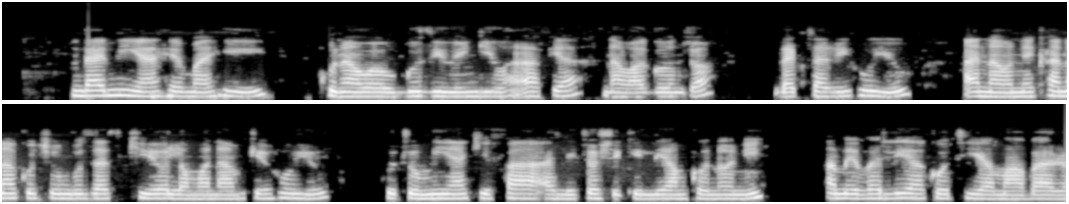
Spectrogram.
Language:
Swahili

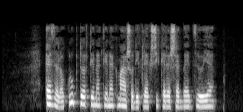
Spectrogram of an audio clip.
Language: Hungarian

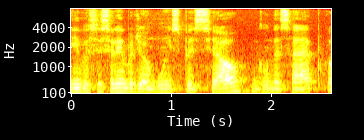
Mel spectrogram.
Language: Portuguese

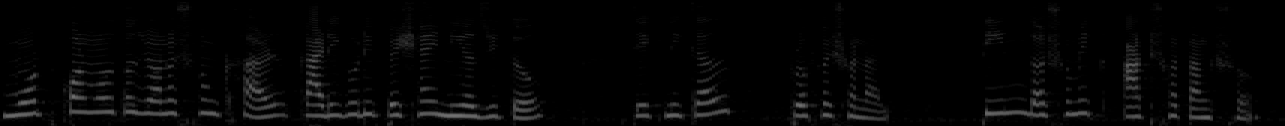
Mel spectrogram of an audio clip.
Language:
Bangla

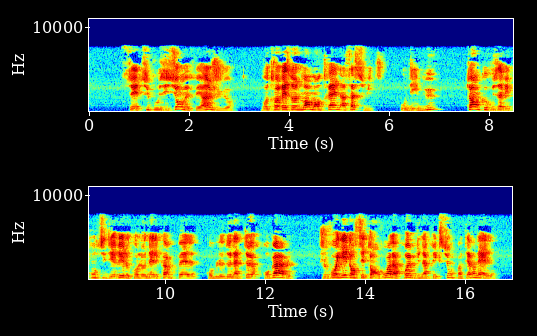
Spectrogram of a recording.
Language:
French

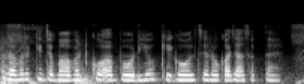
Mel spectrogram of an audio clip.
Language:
Hindi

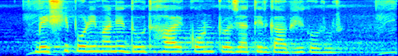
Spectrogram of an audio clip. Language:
Bangla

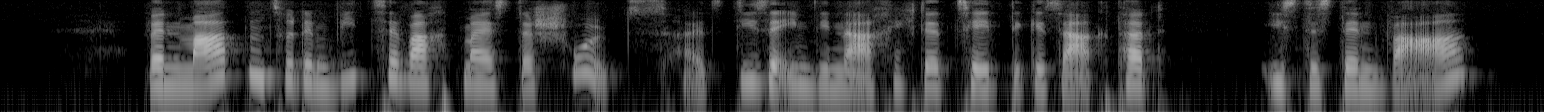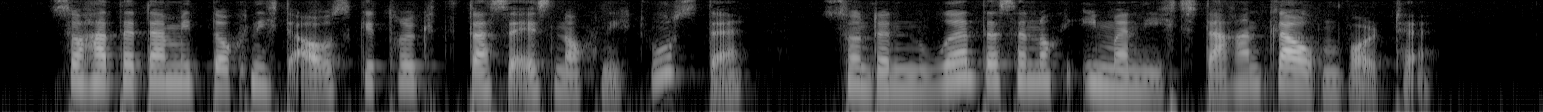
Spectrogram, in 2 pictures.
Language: German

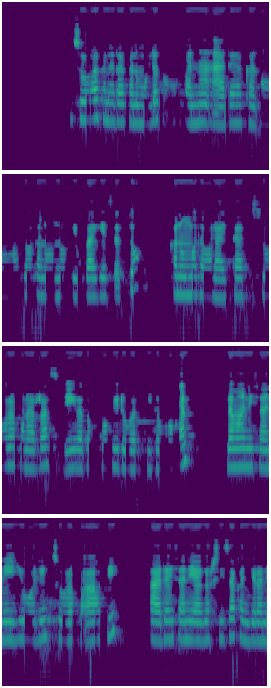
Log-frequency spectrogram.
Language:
Oromo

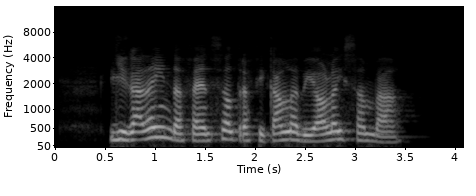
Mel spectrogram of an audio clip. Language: Catalan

